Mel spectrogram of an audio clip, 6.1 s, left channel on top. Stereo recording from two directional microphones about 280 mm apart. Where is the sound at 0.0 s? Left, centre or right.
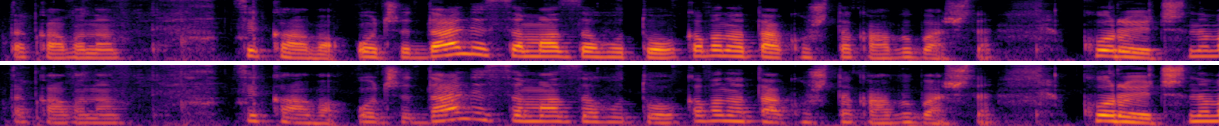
Left.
